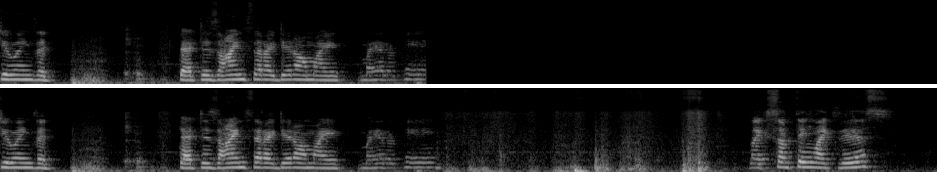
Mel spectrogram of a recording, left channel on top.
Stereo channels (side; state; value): left; drops out; at 4.3 s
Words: that designs that I did on my other painting, like something like this.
